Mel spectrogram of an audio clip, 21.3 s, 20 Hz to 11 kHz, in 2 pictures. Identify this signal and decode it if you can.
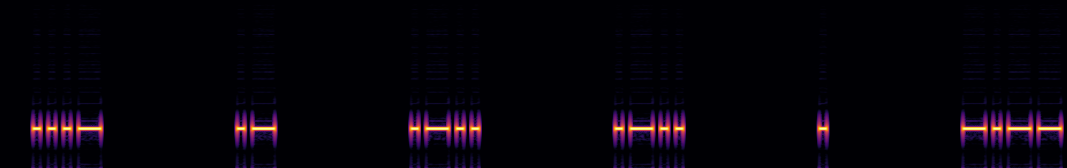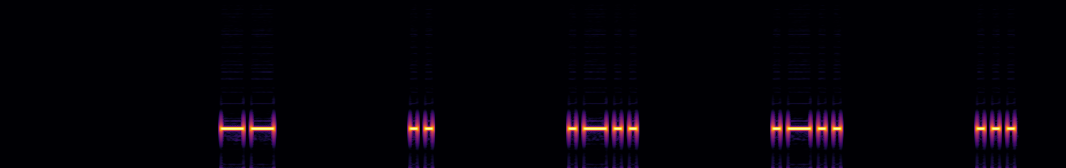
Morse code, heard as a keyed tone, about 16 wpm, spaced as for 5 wpm, 800 Hz. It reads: VALLEY MILLS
